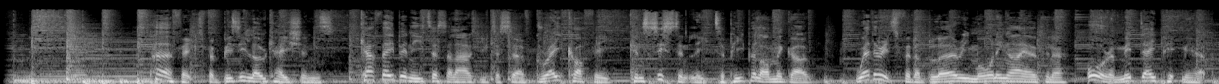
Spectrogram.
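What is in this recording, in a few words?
English, British, male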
